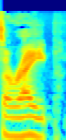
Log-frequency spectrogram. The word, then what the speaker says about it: sarape: I think it's pronounced Sarape. – Sarape, yeah.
